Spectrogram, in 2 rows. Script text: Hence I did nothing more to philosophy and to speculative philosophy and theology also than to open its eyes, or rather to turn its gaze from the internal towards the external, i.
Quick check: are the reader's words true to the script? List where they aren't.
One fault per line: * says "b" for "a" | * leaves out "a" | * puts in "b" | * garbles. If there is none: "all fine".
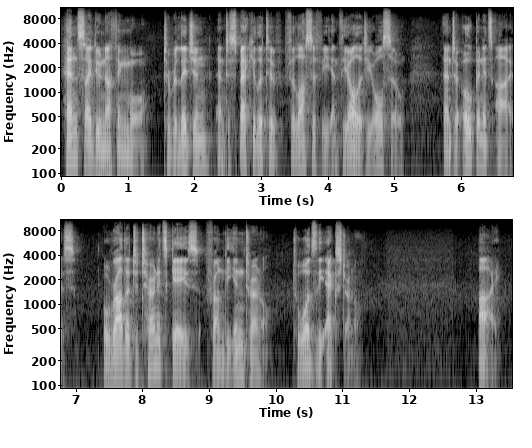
* says "do" for "did"
* says "religion" for "philosophy"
